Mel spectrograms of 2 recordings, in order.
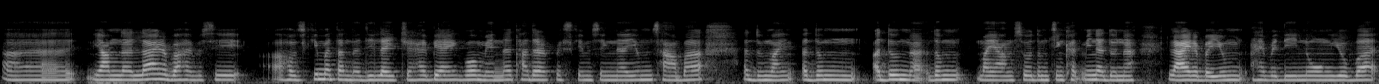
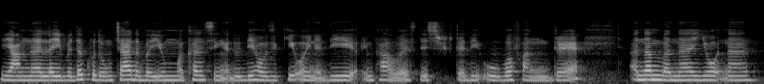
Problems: background sounds at intervals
